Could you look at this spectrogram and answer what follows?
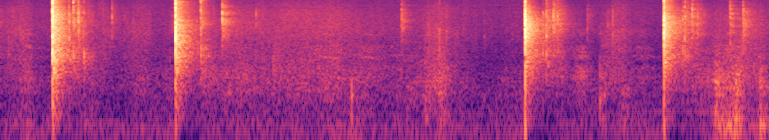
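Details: Returning adult woman getting a chiropractic pelvic adjustment after her right leg felt heavier and sat lower than the left: four sharp cracking pops, each followed by brief rustling, from audible joint cavitation.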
